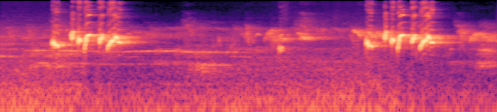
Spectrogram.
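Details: Red-whiskered bulbul kept for singing practice each morning; a loud cluster of quick, looping whistled notes is repeated twice about three seconds apart, with soft warbling between and a steady faint whistle behind.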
